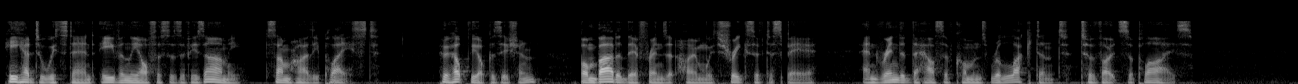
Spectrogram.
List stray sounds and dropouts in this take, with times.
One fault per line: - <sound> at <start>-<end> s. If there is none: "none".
none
